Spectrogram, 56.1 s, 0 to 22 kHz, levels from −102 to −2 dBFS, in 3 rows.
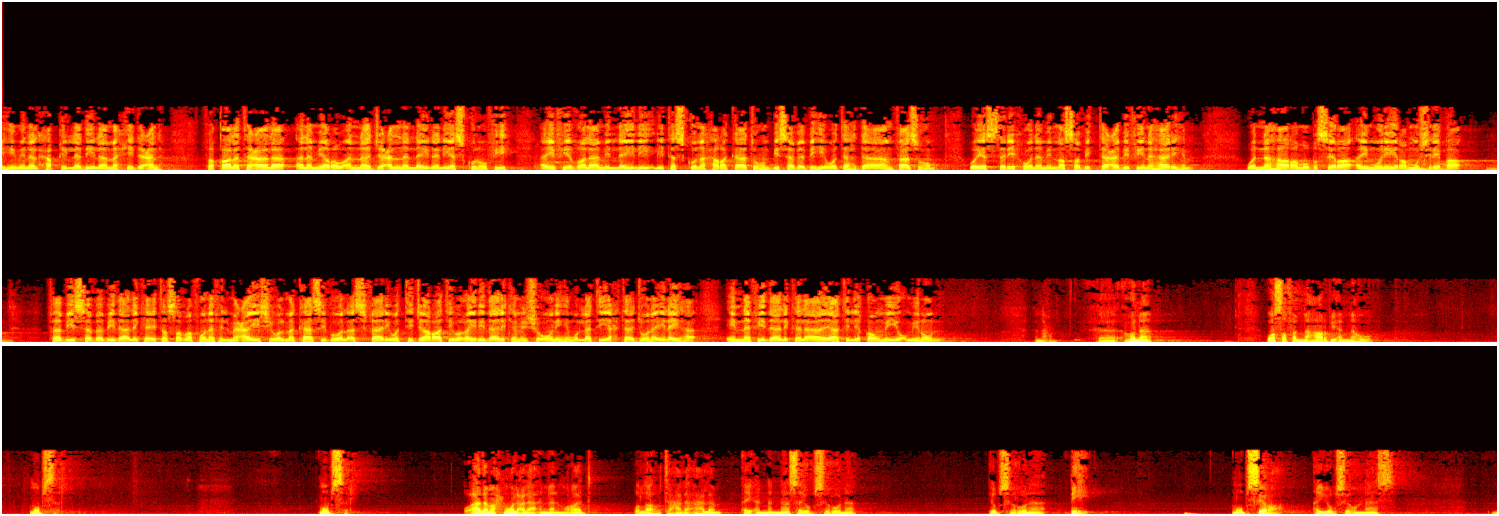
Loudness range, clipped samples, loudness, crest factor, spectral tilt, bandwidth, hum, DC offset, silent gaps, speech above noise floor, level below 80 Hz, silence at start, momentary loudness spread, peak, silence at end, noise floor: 7 LU; under 0.1%; -25 LUFS; 20 dB; -4.5 dB/octave; 8.8 kHz; none; under 0.1%; none; 41 dB; -54 dBFS; 0 s; 11 LU; -6 dBFS; 0 s; -66 dBFS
